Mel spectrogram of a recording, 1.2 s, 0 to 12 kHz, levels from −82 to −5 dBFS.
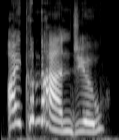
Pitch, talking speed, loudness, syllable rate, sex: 300 Hz, 150 wpm, -17 LUFS, 5.6 syllables/s, female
